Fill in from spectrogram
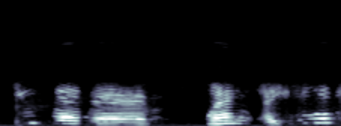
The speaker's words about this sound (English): Say it again, your phone is breaking up a little bit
